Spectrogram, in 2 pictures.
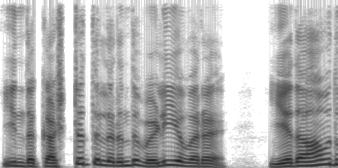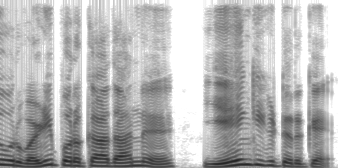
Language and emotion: Tamil, sad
